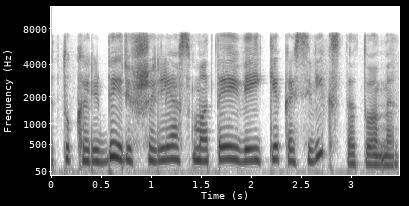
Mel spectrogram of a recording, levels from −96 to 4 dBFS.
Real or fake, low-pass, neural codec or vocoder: real; 7.2 kHz; none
